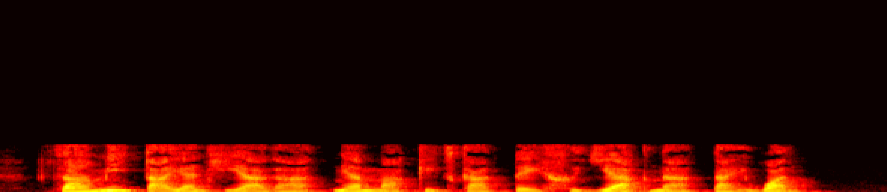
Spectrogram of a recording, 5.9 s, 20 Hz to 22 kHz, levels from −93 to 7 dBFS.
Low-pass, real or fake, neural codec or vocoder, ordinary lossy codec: 5.4 kHz; real; none; MP3, 48 kbps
